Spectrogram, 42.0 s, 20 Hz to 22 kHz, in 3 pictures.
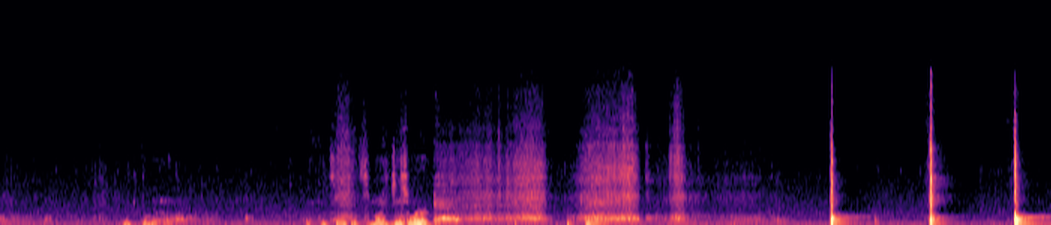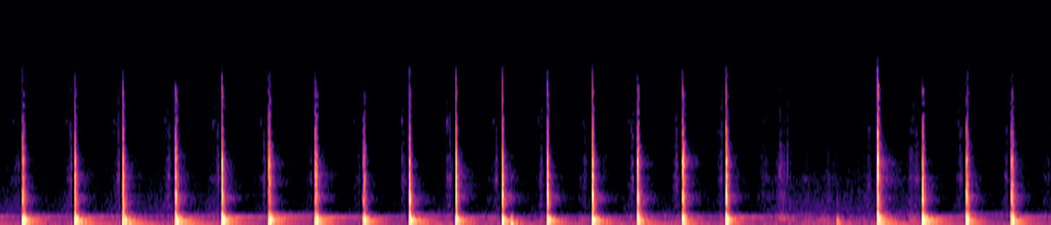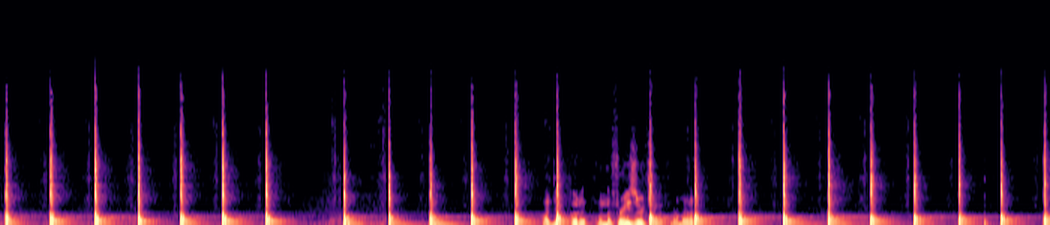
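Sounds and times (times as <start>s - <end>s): hammer blows ringing: 13.5s - 24.3s, 25.7s - 31.9s, 32.6s - 42.0s.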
